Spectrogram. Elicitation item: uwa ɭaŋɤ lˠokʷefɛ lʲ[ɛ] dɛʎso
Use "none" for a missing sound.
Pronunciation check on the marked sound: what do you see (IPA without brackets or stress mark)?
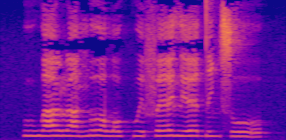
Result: ɛ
